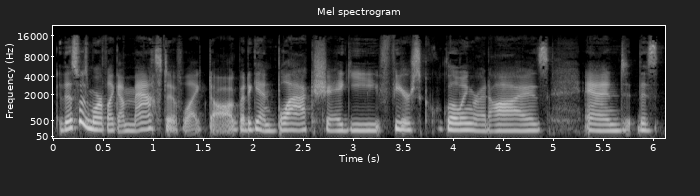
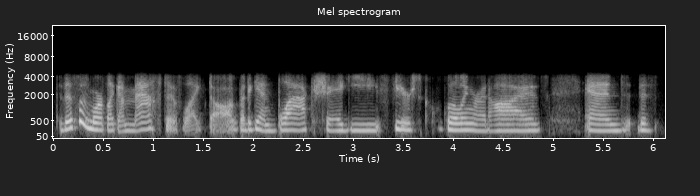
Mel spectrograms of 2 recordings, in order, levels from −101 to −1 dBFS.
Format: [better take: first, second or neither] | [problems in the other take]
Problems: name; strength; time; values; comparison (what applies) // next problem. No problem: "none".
first | garbled, watery; badly; nothing above 4 kHz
